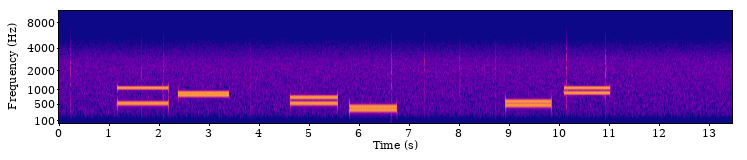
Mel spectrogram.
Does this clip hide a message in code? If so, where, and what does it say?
Yes: aircraft SELCAL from 1.2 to 11.0 s, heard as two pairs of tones, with static crashes. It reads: FP-KL FJ-BD EG-LP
